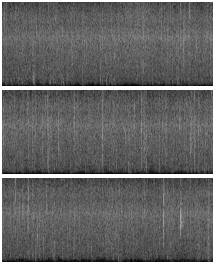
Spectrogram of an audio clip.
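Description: Dense, loud downpour hissing continuously, with drops pattering on surfaces close by and no letup throughout.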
